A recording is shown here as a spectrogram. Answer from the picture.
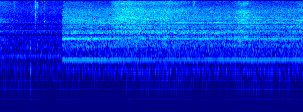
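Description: A small electric fan running: a steady air noise with a steady low hum, starting abruptly about a second in.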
